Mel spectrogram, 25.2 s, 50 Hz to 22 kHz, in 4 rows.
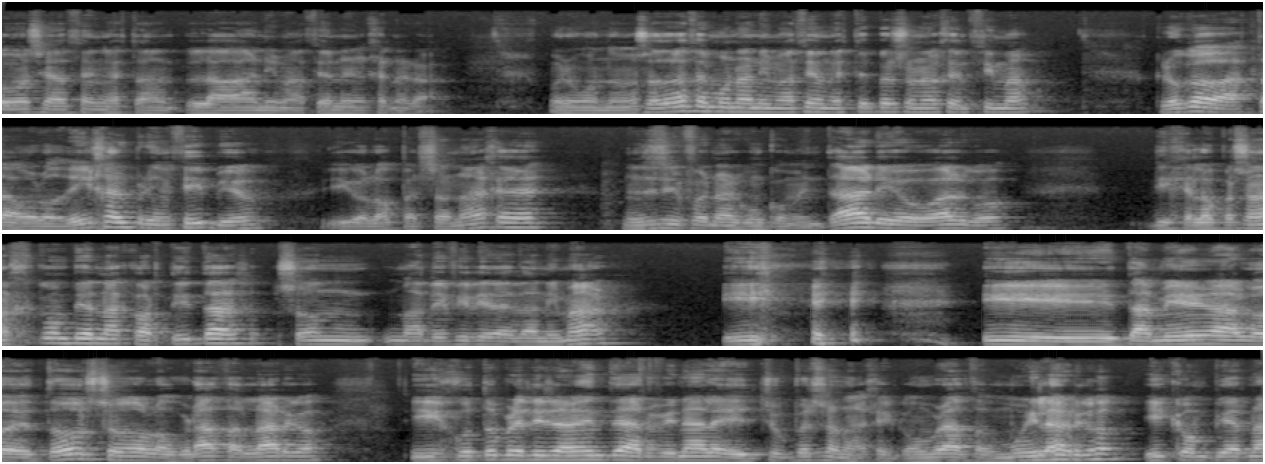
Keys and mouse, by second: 21.4 right click.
